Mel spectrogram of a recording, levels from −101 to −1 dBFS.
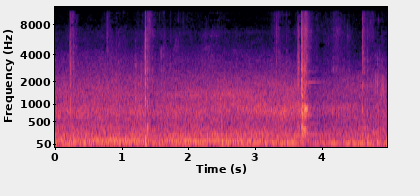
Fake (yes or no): no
